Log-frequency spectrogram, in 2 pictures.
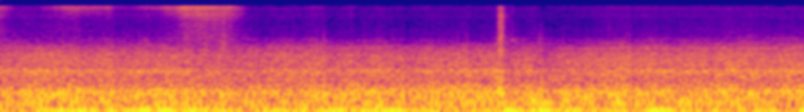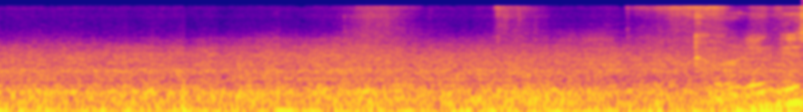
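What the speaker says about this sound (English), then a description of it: "I'm gonna drive a bit more sporty." An Audi e-tron electric car is driven hard. Its cabin fills with a loud, steady road rumble and low drone that runs unbroken throughout, with no clear engine note.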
